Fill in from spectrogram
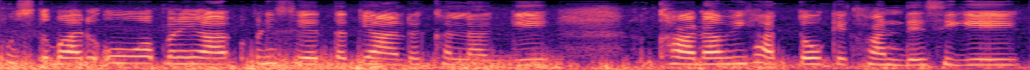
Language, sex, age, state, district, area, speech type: Punjabi, female, 18-30, Punjab, Amritsar, urban, spontaneous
